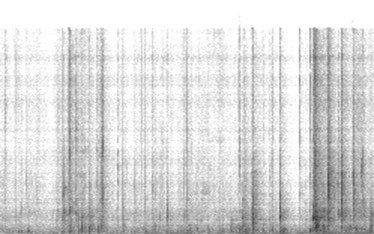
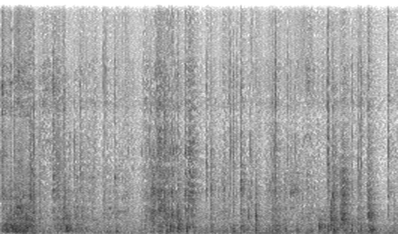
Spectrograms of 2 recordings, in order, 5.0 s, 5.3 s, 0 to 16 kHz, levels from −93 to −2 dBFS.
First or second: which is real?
second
